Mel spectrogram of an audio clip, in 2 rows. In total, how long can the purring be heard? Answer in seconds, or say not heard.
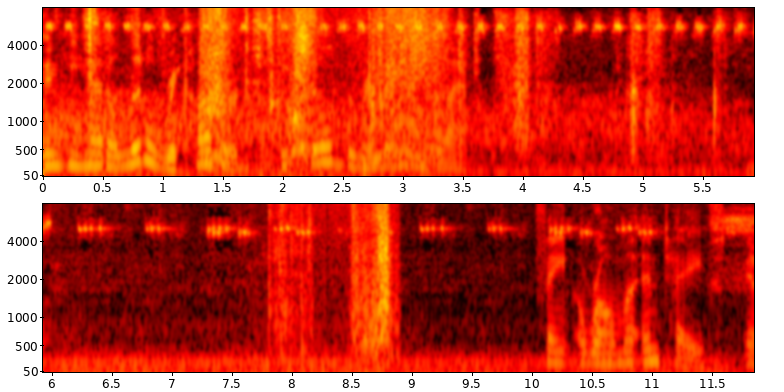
not heard.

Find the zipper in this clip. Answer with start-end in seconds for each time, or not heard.
1.2-3.4, 7.8-8.9.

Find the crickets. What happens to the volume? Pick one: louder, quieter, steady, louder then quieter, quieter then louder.
quieter.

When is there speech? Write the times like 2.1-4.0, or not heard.
0.0-3.5, 10.1-11.8.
